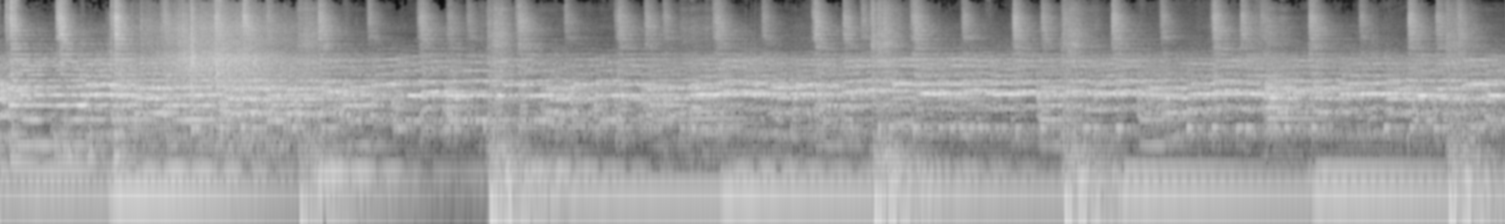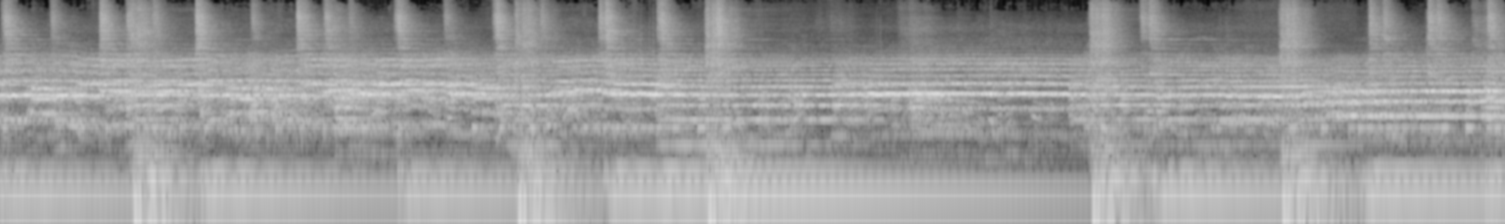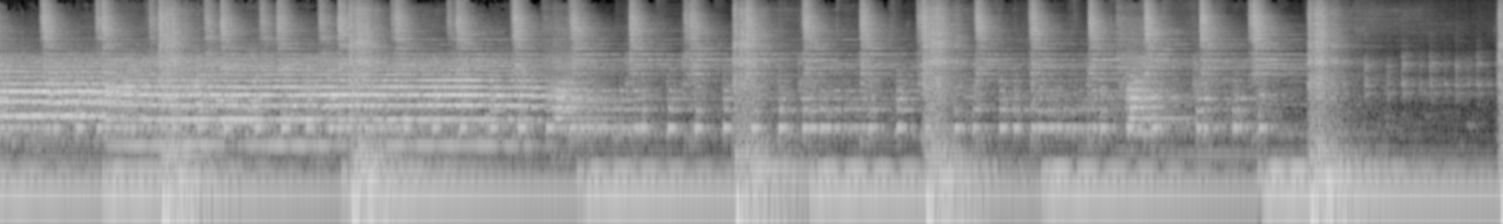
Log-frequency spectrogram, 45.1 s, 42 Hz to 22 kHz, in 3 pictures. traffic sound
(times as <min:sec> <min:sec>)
0:00.0 0:05.8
